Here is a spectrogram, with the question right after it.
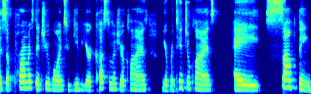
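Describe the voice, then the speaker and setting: A woman with a slight country accent talks at a moderate pace in a fairly low pitch with ordinary pitch variation. The recording is very clean and the background silent. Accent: slight country twang. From US South, Mississippi. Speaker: creative consultant, entrepreneur. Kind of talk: interview.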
